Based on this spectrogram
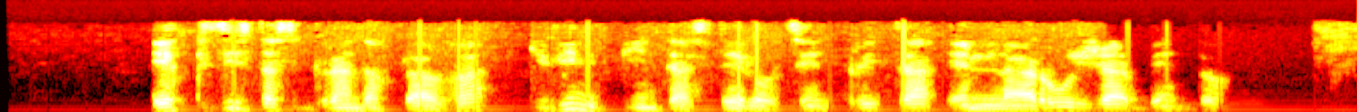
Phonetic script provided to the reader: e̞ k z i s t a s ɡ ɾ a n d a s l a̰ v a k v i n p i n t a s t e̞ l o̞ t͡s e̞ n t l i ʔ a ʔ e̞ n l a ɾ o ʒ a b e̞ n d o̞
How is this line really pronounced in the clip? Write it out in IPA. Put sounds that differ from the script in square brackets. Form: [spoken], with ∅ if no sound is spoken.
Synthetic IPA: e̞ k z i s t a s ɡ ɾ a n d a [f] l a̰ v a k v i n p i n t a s t e̞ l o̞ t͡s e̞ n t [ɾ] i [t] a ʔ e̞ n l a ɾ [u] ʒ a b e̞ n d o̞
